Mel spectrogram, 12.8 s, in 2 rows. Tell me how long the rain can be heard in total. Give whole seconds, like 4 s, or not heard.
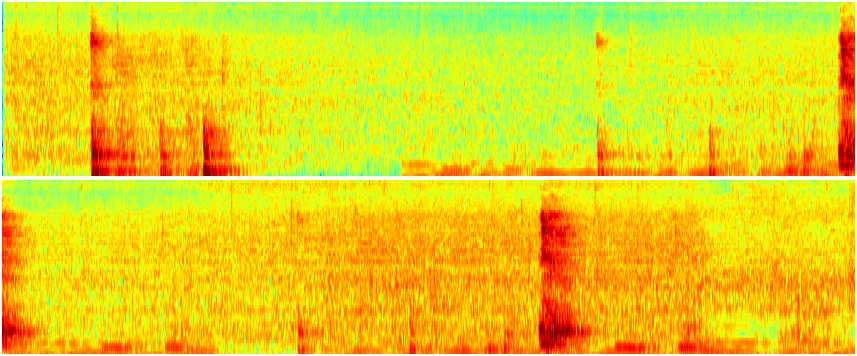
13 s.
